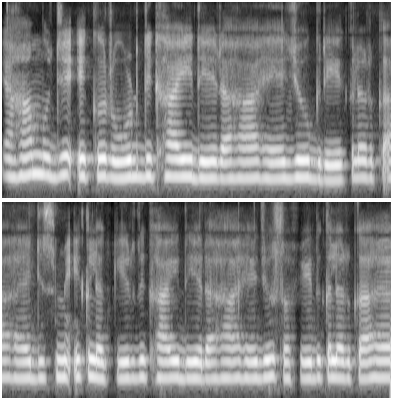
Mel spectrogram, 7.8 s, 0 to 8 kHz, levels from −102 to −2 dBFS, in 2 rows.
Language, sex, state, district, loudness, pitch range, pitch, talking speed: Hindi, female, Haryana, Rohtak, -16 LUFS, 210-225 Hz, 215 Hz, 195 wpm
